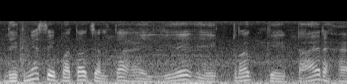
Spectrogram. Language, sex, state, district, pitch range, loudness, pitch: Hindi, male, Chandigarh, Chandigarh, 150-200 Hz, -17 LUFS, 170 Hz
